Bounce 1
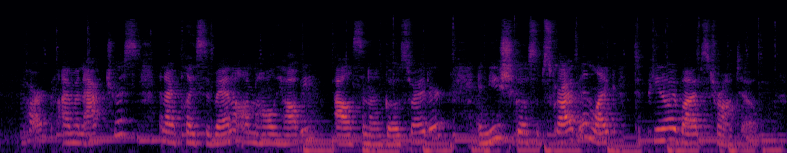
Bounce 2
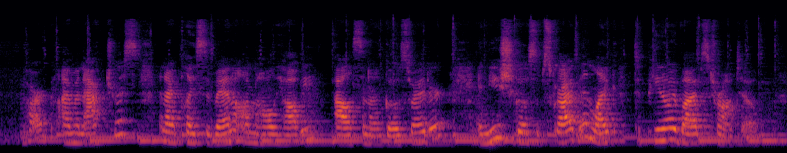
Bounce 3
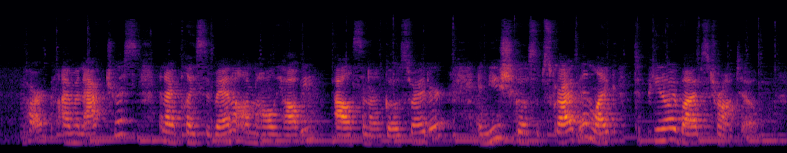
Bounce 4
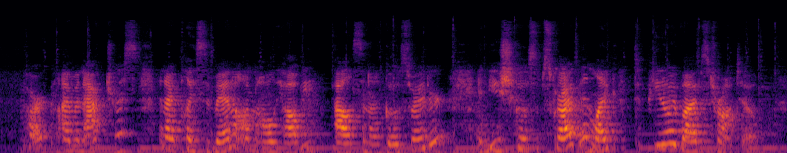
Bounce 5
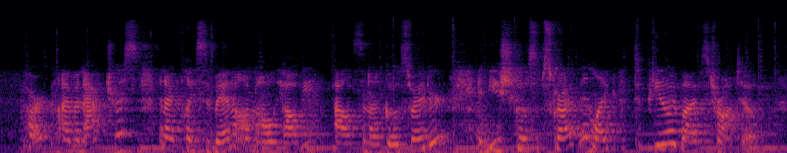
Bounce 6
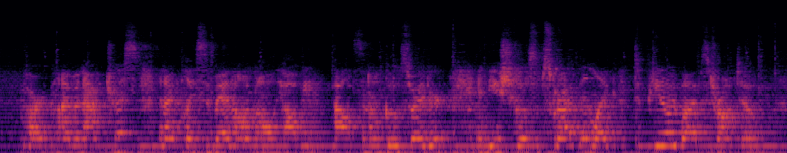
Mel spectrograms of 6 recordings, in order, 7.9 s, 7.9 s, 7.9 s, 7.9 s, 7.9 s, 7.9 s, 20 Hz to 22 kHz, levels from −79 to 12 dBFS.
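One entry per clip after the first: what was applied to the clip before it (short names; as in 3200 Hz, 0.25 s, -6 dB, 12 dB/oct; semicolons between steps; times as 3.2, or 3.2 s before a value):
steep high-pass 230 Hz 72 dB/oct; gain +8 dB
band shelf 1700 Hz +11 dB 2.9 oct; gain -5.5 dB
frequency shift -370 Hz; gain +1 dB
compressor 6:1, threshold -24 dBFS, peak gain reduction 15.5 dB; thinning echo 0.117 s, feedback 48%, level -17 dB
robotiser 152 Hz; air absorption 56 m; gain +6 dB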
